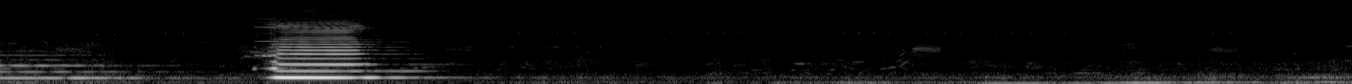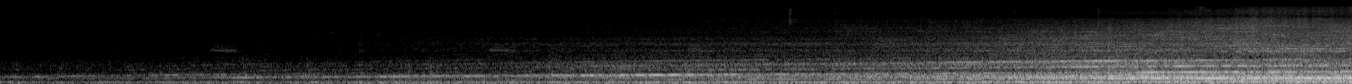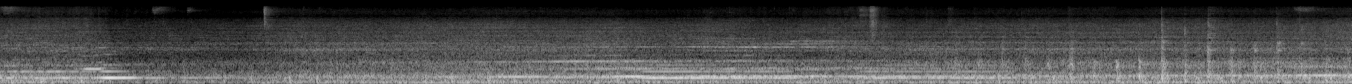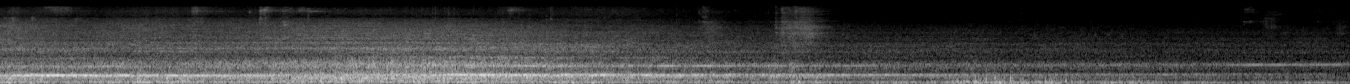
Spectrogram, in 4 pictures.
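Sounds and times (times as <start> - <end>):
train horn blast: 0.0 - 1.8, 2.5 - 4.6, 24.3 - 29.8, 31.6 - 37.8, 39.0 - 43.8, 44.9 - 50.5
train whine rising in pitch: 13.0 - 54.0
wheels clacking over rail joints: 21.4 - 48.6.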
